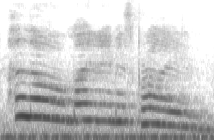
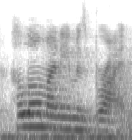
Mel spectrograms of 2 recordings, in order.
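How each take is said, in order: First: It is spoken in a high head voice. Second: It is spoken in a low chest voice. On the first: "higher pitch, or it's called a falsetto" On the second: "keep your hand right here and just say that"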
